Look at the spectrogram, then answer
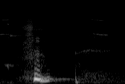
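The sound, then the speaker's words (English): A puppy lets out one short whine that trails off quickly, followed by a soft knock and then near silence. No one speaks. “Can you hear my whining puppy?”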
